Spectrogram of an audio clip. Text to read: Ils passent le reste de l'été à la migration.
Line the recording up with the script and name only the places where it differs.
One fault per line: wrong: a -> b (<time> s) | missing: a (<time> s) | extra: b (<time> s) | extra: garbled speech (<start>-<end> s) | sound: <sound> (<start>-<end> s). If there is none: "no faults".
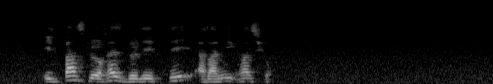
no faults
